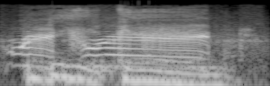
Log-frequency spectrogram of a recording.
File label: radio voice male soldier retreat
